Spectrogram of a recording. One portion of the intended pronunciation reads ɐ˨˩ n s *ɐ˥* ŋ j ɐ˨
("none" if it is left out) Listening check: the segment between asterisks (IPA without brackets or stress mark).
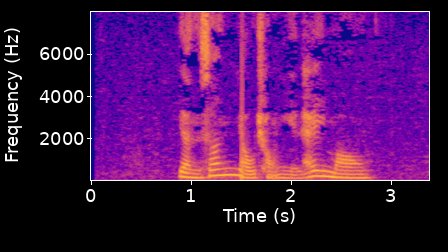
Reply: ɐ˥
